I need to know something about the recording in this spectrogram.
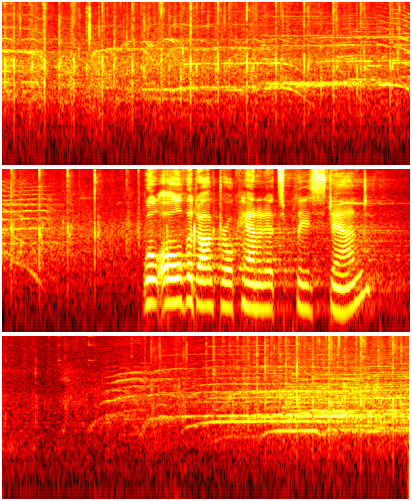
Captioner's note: applause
